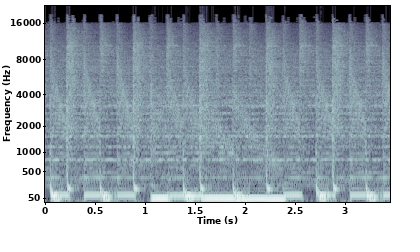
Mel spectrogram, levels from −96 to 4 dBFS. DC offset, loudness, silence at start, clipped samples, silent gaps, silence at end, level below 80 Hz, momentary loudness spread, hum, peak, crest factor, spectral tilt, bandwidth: under 0.1%; -10 LUFS; 0 s; 0.2%; none; 0 s; -12 dBFS; 3 LU; none; 0 dBFS; 8 dB; -3 dB/octave; 19 kHz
